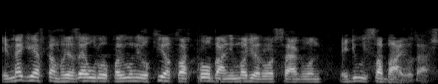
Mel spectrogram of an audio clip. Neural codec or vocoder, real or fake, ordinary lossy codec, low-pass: codec, 16 kHz, 4 kbps, FreqCodec, smaller model; fake; none; 5.4 kHz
